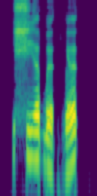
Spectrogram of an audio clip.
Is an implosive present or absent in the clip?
present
